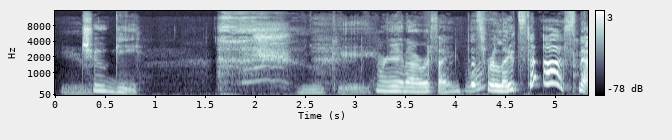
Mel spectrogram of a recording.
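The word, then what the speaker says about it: cheugy: the modern onesie choogie how do you spell that c-h-e-u-g-y pronounced choogie this relates to us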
